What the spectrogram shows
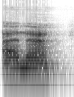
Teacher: اس پر یہاں پر گول دائرہ یعنی زائد الف کا نشان ہو تب بھی یا نہ ہو تب بھی ہم نے اسے لمبا نہیں کرنا۔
